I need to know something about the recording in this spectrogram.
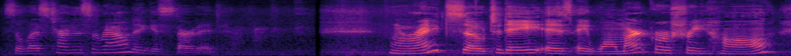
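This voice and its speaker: A homesteading vlogger with a head cold talks through a grocery haul at home, her lowish voice sounding stuffed up over a slight hiss or hum. She chats casually and often corrects herself with ums.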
